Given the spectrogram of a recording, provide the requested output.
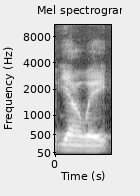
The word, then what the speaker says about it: Yahweh: And for those who are ultra conscious about mispronouncing it, even the word, even the pronunciation Yahweh is not the correct pronunciation. We actually swap out the vowel points. The consonants are correct, yod, hey, vav, hey, right? But the consonants, the vowels are swapped out.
